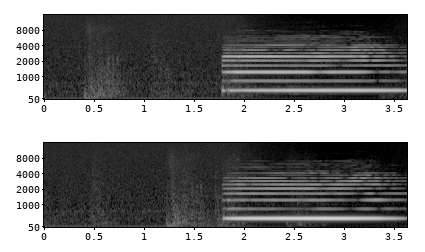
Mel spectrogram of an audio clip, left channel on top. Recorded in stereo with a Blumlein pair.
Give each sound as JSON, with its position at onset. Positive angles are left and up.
{"t": 1.8, "sound": "a violin", "azimuth_deg": 60, "distance_m": 6.0}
